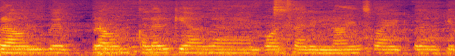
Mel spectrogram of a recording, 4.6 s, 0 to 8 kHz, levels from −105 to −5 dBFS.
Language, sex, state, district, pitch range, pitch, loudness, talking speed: Hindi, female, Maharashtra, Mumbai Suburban, 175-180 Hz, 180 Hz, -17 LUFS, 170 wpm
